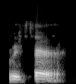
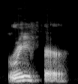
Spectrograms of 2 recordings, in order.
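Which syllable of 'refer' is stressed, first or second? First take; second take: second; first. First: The stress is on the second syllable. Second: The stress is on the first syllable. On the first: The speaker calls it right. "la mayor fuerza de voz cae en la última sílaba" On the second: The speaker calls it wrong. "porque no decimos refer. Uh -uh"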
